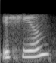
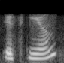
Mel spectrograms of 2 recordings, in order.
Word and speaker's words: ischium: Everything I write in pink will be a feature of the ischium, sometimes pronounced ischium.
